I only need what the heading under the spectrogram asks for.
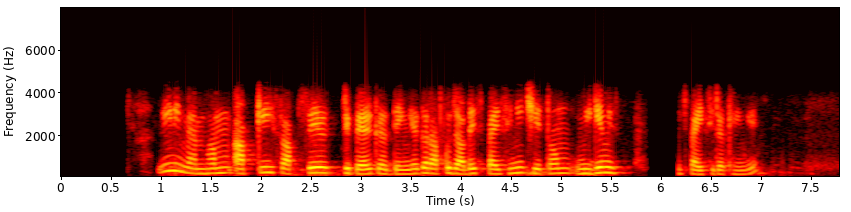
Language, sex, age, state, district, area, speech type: Hindi, female, 18-30, Madhya Pradesh, Ujjain, urban, conversation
